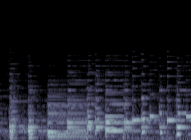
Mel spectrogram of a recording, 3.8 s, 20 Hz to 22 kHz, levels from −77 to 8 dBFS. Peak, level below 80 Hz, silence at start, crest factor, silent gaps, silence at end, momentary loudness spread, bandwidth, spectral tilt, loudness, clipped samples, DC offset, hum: -8 dBFS; -44 dBFS; 0 s; 16 dB; none; 0 s; 4 LU; 5.2 kHz; -11 dB/octave; -24 LUFS; under 0.1%; under 0.1%; none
